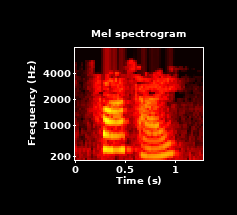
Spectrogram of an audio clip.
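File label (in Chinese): "发财", Mandarin Chinese; hsk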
